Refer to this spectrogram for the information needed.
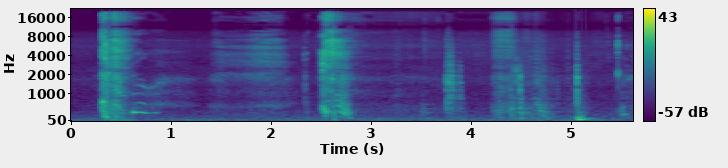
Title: snotty sick sneezes (f)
